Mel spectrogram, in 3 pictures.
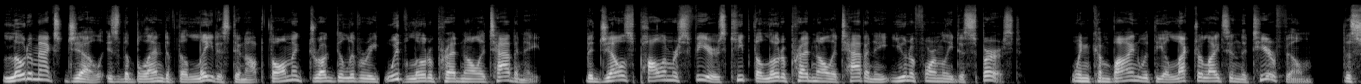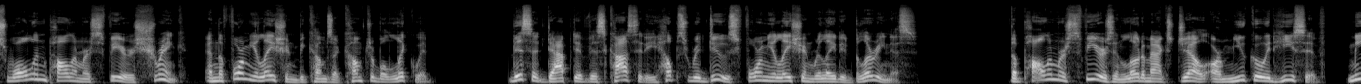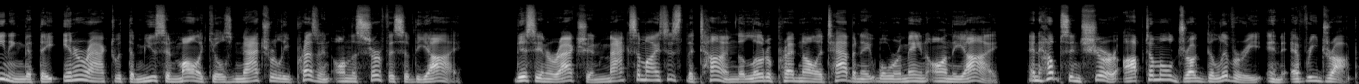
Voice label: Instructional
